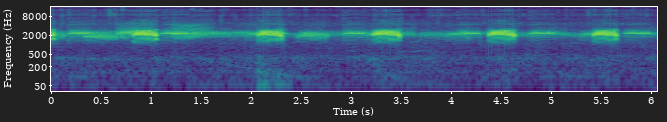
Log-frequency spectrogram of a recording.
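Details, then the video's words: Loud frog chorus from hidden frogs in spring rice fields in the Japanese countryside; bursts of rattling croaks about once a second over a continuous buzzing trill, with one faint low thump. "Spring Frogs Singing in Peaceful Rice Fields"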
